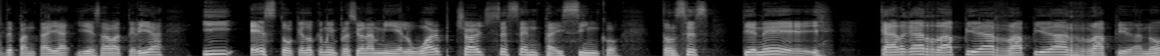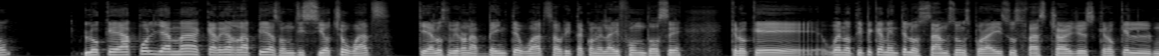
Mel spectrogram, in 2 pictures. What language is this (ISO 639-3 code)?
spa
